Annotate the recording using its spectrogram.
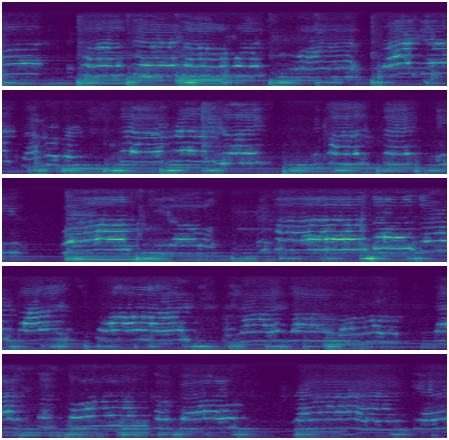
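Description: A young girl singing in a high child's voice, to a low note plucked on an acoustic guitar lying flat across her lap about twice a second.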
